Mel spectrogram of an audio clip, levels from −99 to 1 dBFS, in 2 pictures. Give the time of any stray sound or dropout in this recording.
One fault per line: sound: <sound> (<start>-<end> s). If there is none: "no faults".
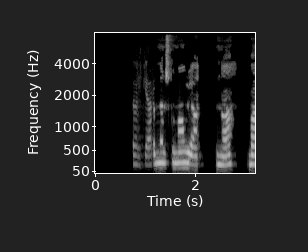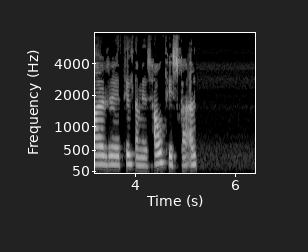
no faults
